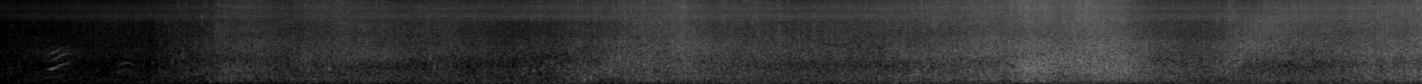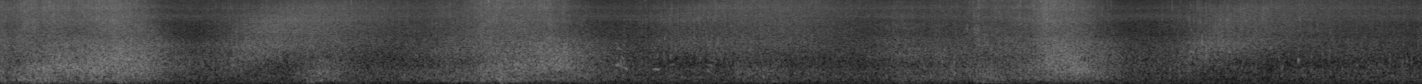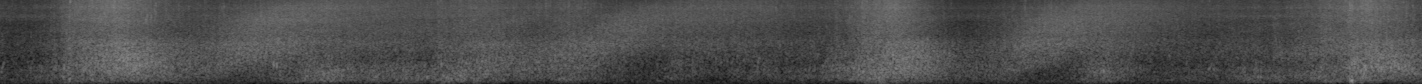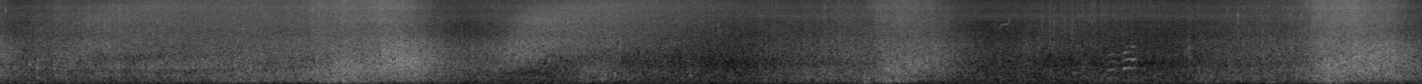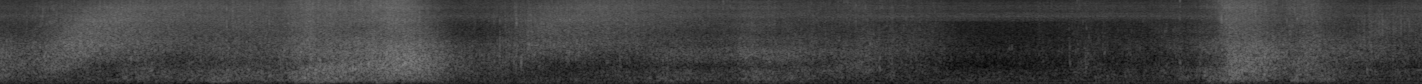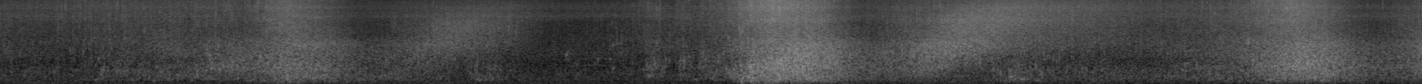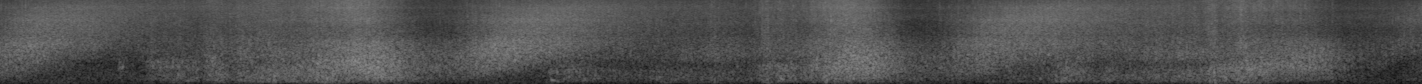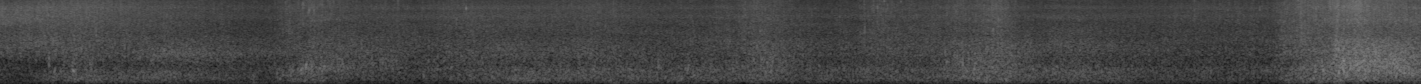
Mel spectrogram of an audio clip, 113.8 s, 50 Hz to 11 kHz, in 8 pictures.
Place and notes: {"title": "Cap-negret, Altea, Alicante, Espagne - Altea - Espagne Plage de Cap Negret", "date": "2022-07-21 11:00:00", "description": "Altea - Province d'Alicante - Espagne\nPlage de Cap Negret\nAmbiance 2 - vagues sur les galets\nZOOM F3 + AKG 451B", "latitude": "38.61", "longitude": "-0.03", "altitude": "9", "timezone": "Europe/Madrid"}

